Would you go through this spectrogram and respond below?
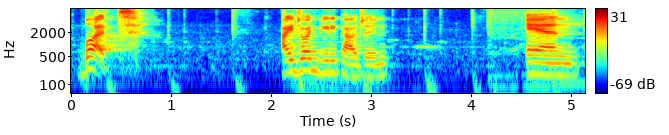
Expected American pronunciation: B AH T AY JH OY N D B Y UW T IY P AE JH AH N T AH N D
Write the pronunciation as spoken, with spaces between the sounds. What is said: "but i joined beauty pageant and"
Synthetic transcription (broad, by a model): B AH T AY JH OY N B Y UW T IY P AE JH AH N AH N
